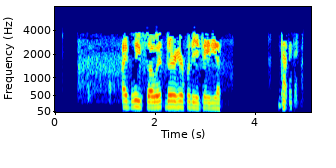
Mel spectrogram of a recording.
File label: Police Dispatch, scanner audio recording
